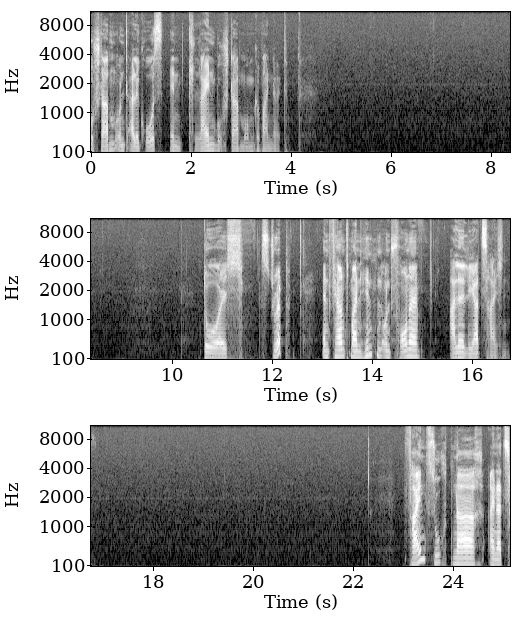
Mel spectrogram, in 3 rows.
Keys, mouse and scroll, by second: 4.2-5.9 drag, 6.9 click, 17.1-19.0 drag.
